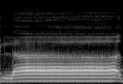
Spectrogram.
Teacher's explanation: اللہ، لا لفظ اللہ پر پڑھیں گے، لام الف زبر لا، لام الف مد زبر لا، 2 سے 3 الف کے برابر، اس کو ہم لمبا کریں گے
